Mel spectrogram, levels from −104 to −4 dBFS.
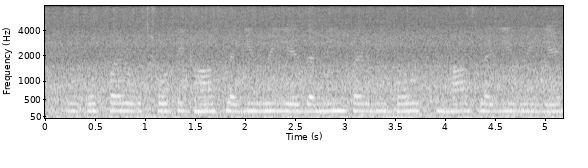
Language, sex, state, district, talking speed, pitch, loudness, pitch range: Hindi, female, Uttar Pradesh, Hamirpur, 175 wpm, 200 Hz, -12 LUFS, 195-200 Hz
